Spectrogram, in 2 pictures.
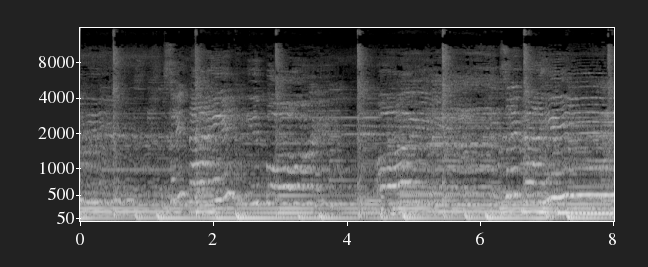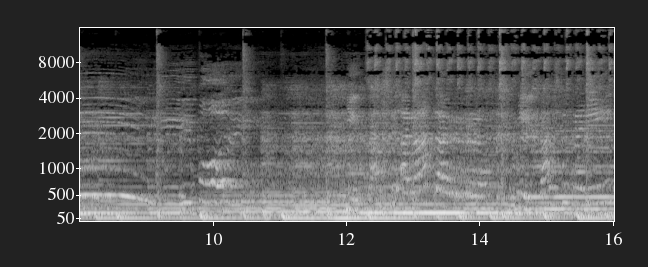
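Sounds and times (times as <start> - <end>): drums: 0.0 - 16.0
electric guitar: 0.0 - 16.0
woman singing: 0.0 - 16.0.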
